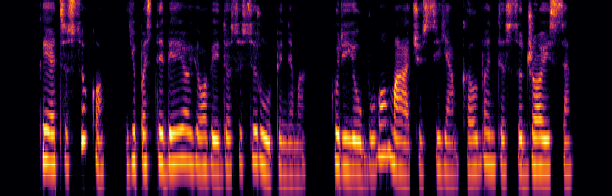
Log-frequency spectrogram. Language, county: Lithuanian, Marijampolė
